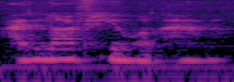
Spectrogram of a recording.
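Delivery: soft, tender whisper to yourself; loving whisper. Shown as a demonstration. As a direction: whisper it like you mean it. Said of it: "I'm going to say".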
